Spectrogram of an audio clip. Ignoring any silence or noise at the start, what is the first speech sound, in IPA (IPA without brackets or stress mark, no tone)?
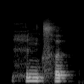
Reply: h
